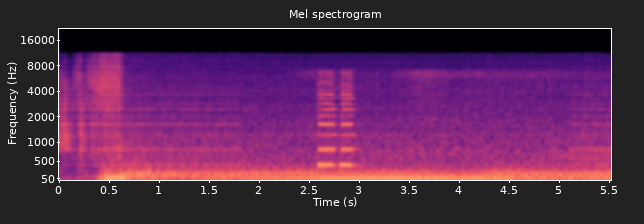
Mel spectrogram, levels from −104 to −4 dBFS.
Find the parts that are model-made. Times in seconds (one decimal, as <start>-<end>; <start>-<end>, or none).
0.0-1.8; 5.1-5.5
